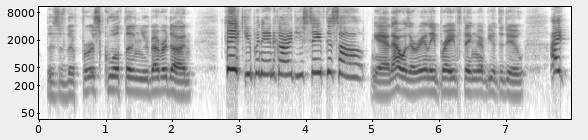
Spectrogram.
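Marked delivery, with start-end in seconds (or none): 2.8-4.9 higher thankful voice; grateful high voice. Acted. Princess thanking Banana Guard, higher grateful. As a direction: thank him sweetly.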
